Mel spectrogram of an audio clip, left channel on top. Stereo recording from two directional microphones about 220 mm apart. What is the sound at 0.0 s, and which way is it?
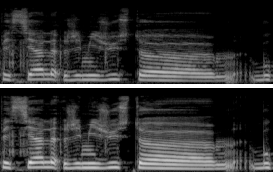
Speech, 45° right (ahead or behind).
